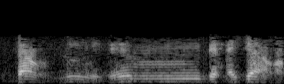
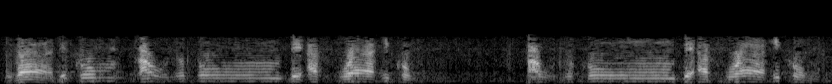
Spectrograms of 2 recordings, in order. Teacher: معناه الشفوي يعني نسبة إلى خروج الميم من الشفتين، وتخفى الميم الساكنة عند الباء بغنة · Term: إخفاء الميم الساكنة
